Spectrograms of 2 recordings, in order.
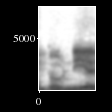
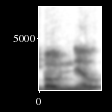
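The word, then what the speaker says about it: Bonilla: He was he was he was mentioning Bobby Bonia day, but he goes he goes Bobby Bonil. He goes, "How do you pronounce that?" And like Bickley had to be like Bonia.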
